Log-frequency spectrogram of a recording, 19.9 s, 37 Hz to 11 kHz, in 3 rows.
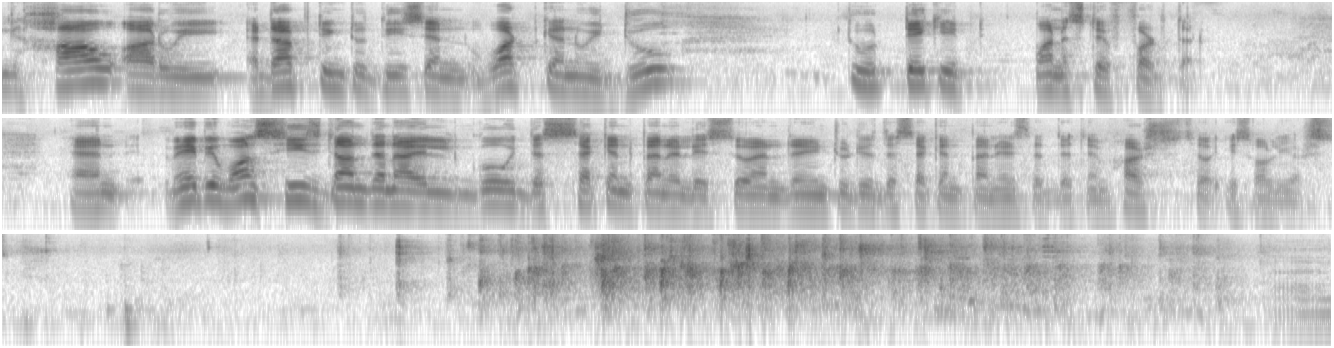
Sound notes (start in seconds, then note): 14.9 applause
